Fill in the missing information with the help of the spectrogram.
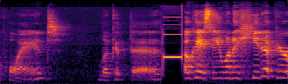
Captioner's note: beep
